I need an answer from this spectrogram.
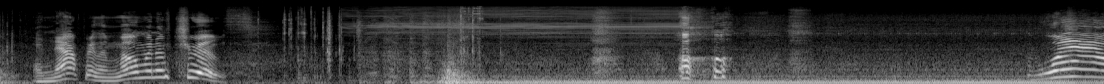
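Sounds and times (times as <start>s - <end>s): engine cranking and idling: 3.4s - 11.0s
thin high whine: 3.5s - 7.3s.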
